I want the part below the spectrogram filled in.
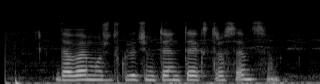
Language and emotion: Russian, neutral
